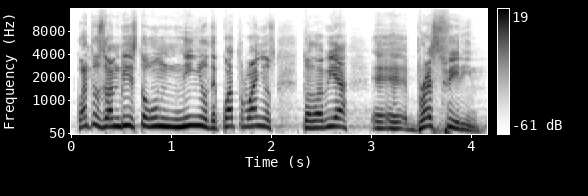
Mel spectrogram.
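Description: A male pastor gives an animated sermon, switching into English phrases and acting out what people say. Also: very high voice, moderate pace, no room sound. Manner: mixes Spanish with English phrases; animated preaching that acts out quotes.

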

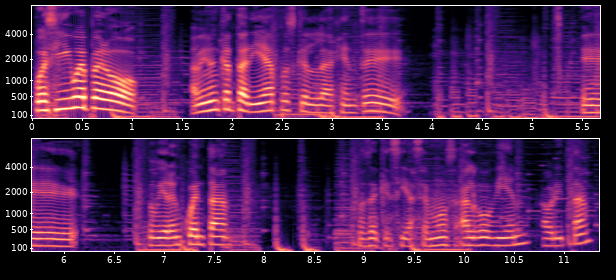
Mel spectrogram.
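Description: A woman's voice: sits low, a little slow, pauses often, darkish tone, soft background music. A young woman with a Mexican accent chatting casually, full of street slang and swearing. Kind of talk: casual chat.

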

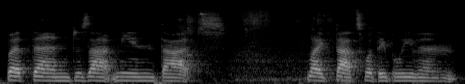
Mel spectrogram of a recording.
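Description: A young woman from Canada chatting casually, slow and thoughtful with many fillers. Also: fairly low pitch, little pitch movement, slight background noise. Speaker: conversation card game player. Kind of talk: casual chat.

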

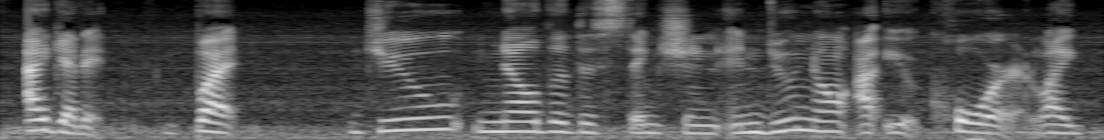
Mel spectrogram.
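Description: A young woman hosting a casual solo podcast, chatty and excitable, filling her talk with "like". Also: medium pitch, slight background noise, rough recording. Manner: chatty, many "like" fillers, excitable. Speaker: podcast host.

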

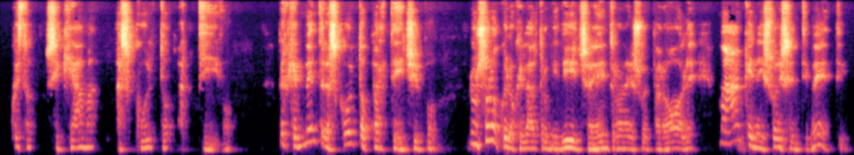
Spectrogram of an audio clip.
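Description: Measured Italian-speaking male psychologist. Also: on the high side. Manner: measured, explanatory. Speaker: psychologist guest. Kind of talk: reflective educational talk.

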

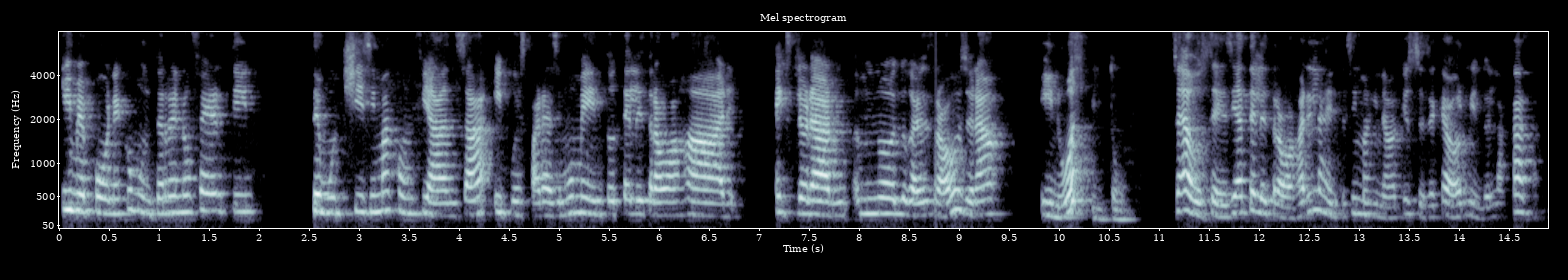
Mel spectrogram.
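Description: A woman in her thirties with a Medellín Colombian accent, telling her story in a lively, casual interview. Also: a little high, normal speed. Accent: Medellín Colombian Spanish. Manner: animated, acts out quoted voices. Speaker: guest.

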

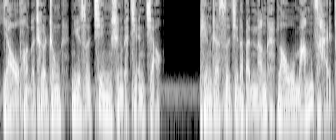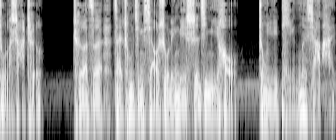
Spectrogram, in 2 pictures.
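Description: A male storyteller with a very deep, gravelly, husky voice reads a ghost story. He speaks slowly and builds suspense, his pitch rising and falling in wide swings. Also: expressive. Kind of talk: scripted ghost story narration.

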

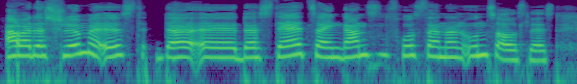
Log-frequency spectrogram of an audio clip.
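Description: A woman's voice: sits high, normal speed, fairly bright tone, smooth, no room sound, studio quality. A young woman casually reading aloud a story she wrote, with slips and self-corrections. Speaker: reader of her own story.

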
